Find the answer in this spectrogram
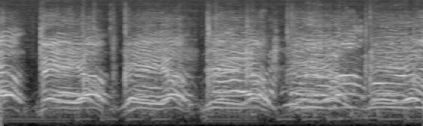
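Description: A woman's excited shrieking and laughter: high-pitched wordless cries with rising and falling pitch, broken by a few brief pauses for breath.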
